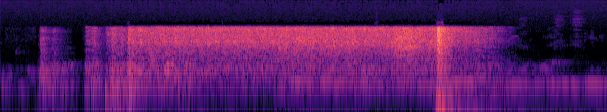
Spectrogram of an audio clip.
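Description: A steady aerosol spray hisses for several seconds, then a sudden whooshing burst flares up as it ignites, before the hiss fades away.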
